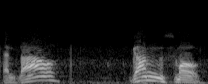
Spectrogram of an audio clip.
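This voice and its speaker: A man with an American accent and a husky voice, announcing in scripted 1950s radio style. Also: medium pitch, wildly swooping pitch, very slow. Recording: muffled old radio recording.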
